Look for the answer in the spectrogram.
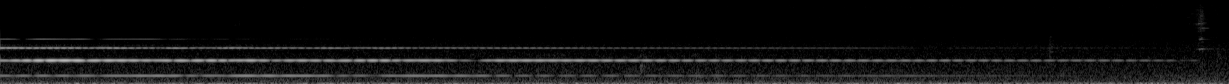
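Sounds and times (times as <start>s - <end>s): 
Bengal singing bowl of 500 to 600 g in F sharp: 0.0s - 12.1s.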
